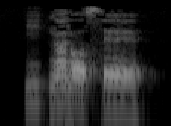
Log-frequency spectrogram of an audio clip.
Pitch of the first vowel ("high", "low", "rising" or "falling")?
high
